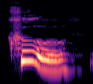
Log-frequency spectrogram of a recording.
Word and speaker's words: Koo: Yeah, it's a coup, which is spelled like K-O-O and not like C-O-U-P.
